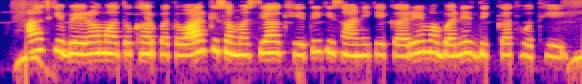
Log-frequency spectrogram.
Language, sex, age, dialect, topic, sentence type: Chhattisgarhi, female, 18-24, Central, agriculture, statement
